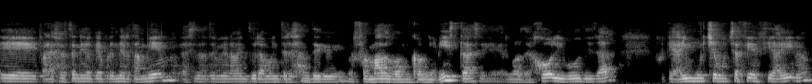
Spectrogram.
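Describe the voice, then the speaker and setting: Talking at a very fast pace, a man keeps his medium pitch in a fairly even intonation. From Andalusia, Seville province. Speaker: entrepreneur and investor. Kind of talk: interview.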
